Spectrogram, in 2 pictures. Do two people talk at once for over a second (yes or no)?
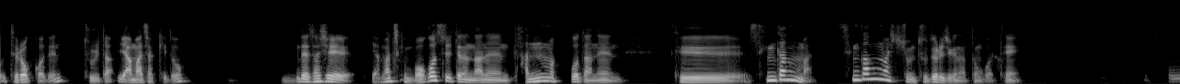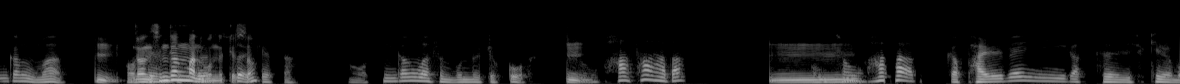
yes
